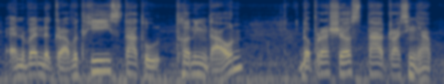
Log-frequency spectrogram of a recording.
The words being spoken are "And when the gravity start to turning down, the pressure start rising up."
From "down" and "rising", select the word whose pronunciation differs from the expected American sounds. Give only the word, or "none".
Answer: rising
